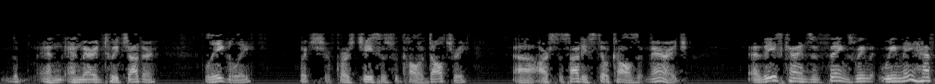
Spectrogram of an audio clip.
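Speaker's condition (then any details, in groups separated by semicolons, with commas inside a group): No condition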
